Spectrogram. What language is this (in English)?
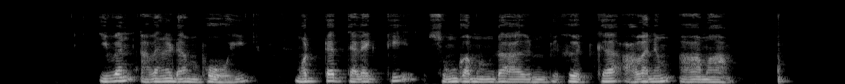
Tamil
